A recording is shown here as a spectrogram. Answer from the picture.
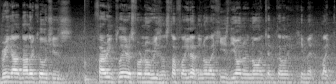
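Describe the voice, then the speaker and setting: A man with a fairly high pitch speaks at a moderate pace in a monotone, flat intonation, with long, frequent pauses, audible room echo, and noticeable background noise. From Romania. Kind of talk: casual chat.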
